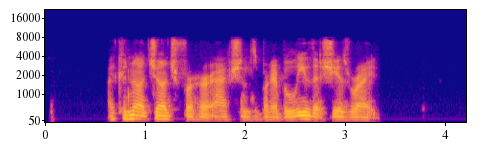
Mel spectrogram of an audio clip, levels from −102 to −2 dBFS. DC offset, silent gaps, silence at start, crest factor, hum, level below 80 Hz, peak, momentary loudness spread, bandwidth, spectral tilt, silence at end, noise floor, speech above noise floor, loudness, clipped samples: under 0.1%; none; 0.65 s; 18 dB; none; -58 dBFS; -2 dBFS; 7 LU; 8.2 kHz; -4.5 dB/octave; 0.9 s; -83 dBFS; 64 dB; -19 LUFS; under 0.1%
